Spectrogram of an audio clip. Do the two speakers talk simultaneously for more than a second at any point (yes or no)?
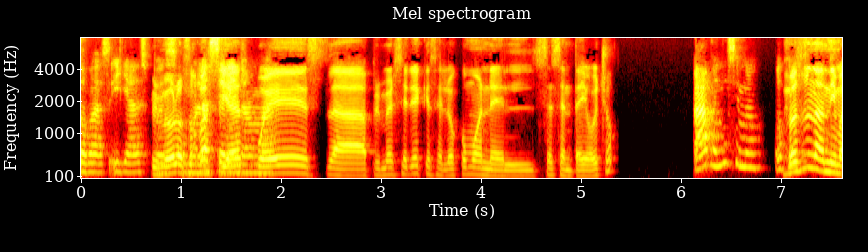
yes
